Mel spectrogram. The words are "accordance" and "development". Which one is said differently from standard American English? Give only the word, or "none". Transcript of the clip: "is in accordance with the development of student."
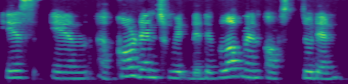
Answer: none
